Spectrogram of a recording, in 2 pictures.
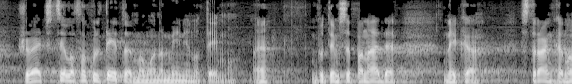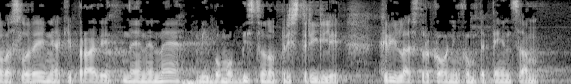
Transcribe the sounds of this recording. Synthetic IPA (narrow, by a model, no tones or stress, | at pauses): ʃɛʋɛt͡ʃt̪seːlɔfakult̪eːt̪ɔimaːmɔnameːnjɛ̰nɔ̰t̪ḛːmṵnɛ | inpɔt̪emsɛpanaːjd̪ɛneka | st̪ɾaŋkanɔːʋaslɔʋenijakipɾʔaːʋinɛnɛnɛmibomɔbist̪ʋɛnɔpɾist̪ɾiɡli | kɾiːlast̪ɾɔkɔwnimkɔmpɛt̪ent̪sam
